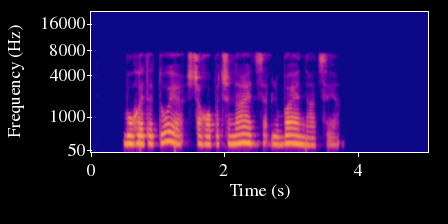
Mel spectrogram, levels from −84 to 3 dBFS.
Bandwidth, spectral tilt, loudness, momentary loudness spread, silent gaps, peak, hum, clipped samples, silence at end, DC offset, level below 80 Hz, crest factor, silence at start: 8 kHz; -5 dB/octave; -21 LUFS; 11 LU; none; -4 dBFS; none; under 0.1%; 1.35 s; under 0.1%; -58 dBFS; 18 dB; 0.5 s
